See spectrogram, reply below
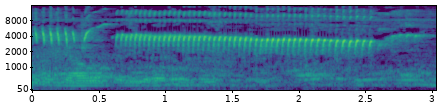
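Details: Young canary learning to sing, prompted by another canary's song: a short rapid trill, then a long, fast, buzzy trill held steady and slowly falling, ending in a brief note.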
